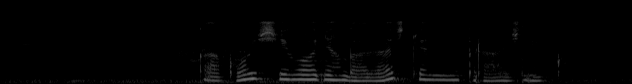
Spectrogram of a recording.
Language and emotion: Russian, sad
